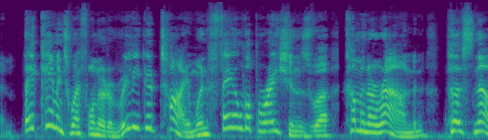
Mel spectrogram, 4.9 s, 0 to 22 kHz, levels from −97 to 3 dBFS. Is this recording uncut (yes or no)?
no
